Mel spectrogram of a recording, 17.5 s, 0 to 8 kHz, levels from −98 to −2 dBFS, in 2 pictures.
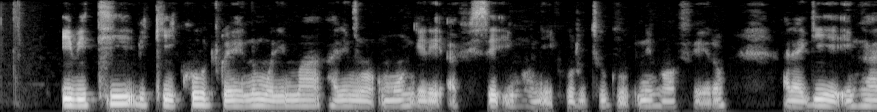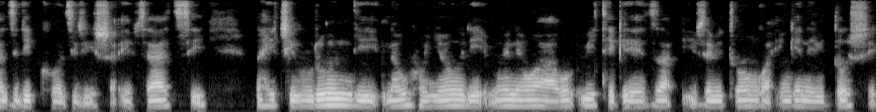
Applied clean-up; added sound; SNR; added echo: none; none; none; none.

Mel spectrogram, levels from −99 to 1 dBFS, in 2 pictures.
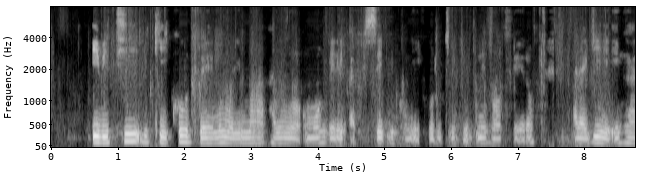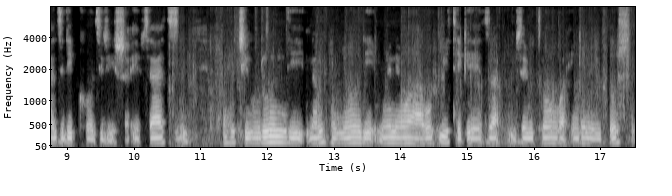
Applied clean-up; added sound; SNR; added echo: neural separator model SepFormer DNS4.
